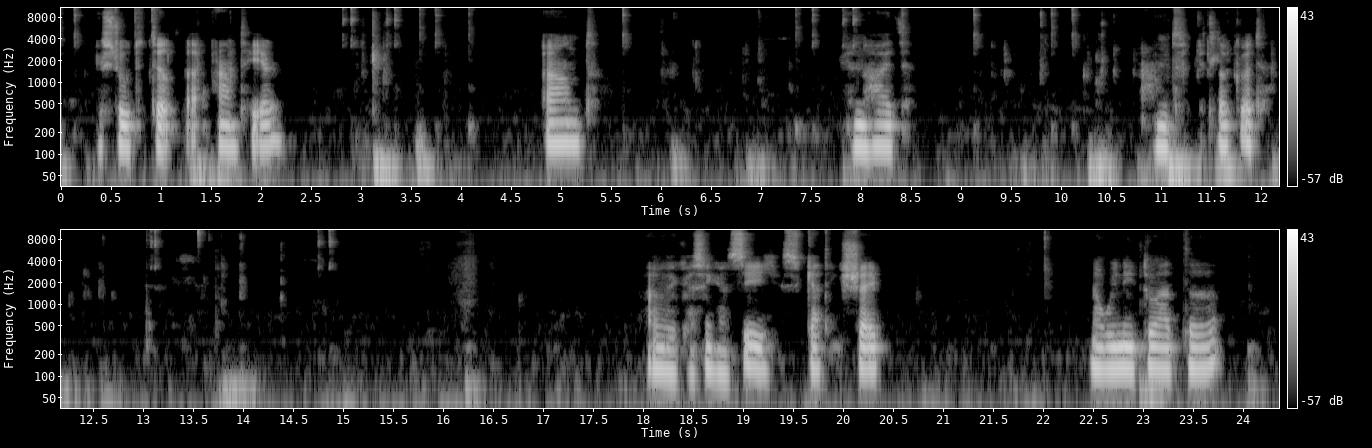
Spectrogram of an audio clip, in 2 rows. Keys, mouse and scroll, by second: 0.4 middle click, 0.9 g, 1.2 x, 2.5 ctrl+click, 2.8 Tab, 3.1 scroll down 1, 3.3 shift+middle click, 3.7-5.3 middle drag, 3.7 scroll down 1, 6.5 alt+h, 6.9 scroll down 2, 7.0 middle drag, 7.5 click, 8.1-8.8 middle drag, 9.3 ctrl+s, 9.5 middle drag, 10.1 shift+`, 13.5 ctrl+s, 14.5 click.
